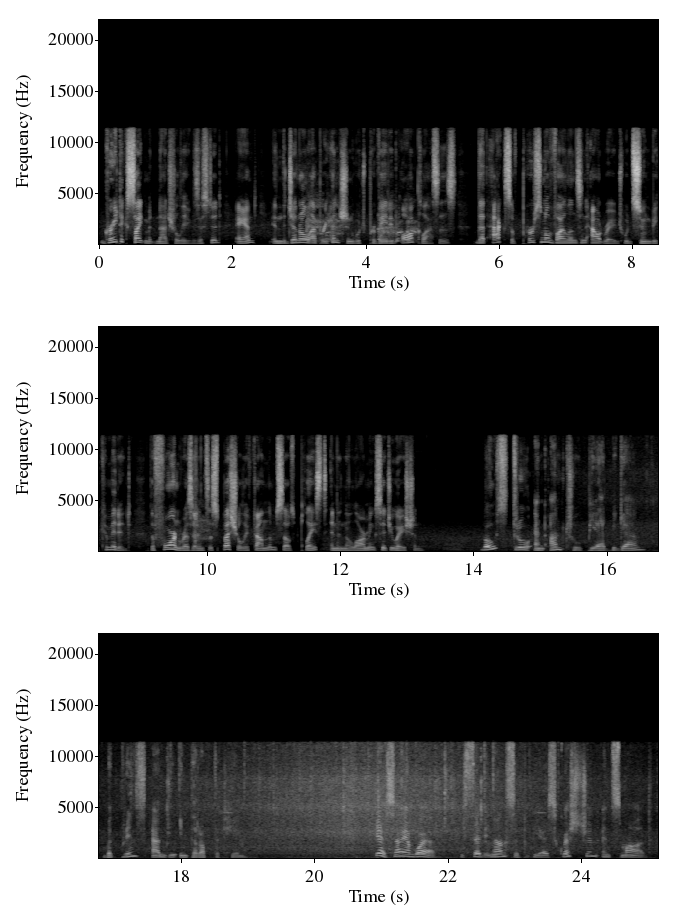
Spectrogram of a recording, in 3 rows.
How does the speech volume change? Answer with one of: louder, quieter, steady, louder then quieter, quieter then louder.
steady.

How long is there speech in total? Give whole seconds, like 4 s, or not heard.
22 s.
